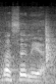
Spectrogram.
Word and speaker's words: Vasilija: name is spelled v-a-s-i-l-i-j-a the j is silence it's serbian macelia yeah she's been in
